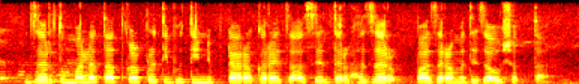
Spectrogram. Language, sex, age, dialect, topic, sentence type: Marathi, female, 25-30, Northern Konkan, banking, statement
